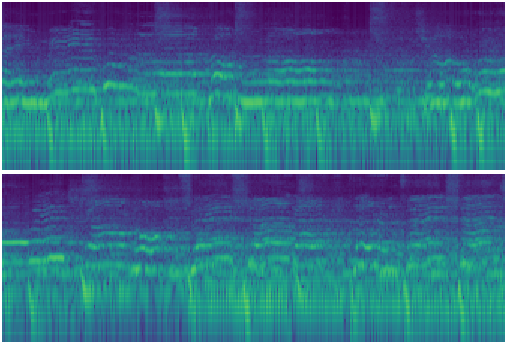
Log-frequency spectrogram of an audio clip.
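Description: A woman singing a Mandarin pop song into a microphone, amplified, over an electronic backing track with a beat. The arrangement blends electronic dance music with dubstep.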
